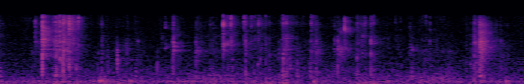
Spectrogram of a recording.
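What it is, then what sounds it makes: Bar of soap being cut and chipped. A solid teal bar of soap held in the hands is cut and chipped into small chunks with a dark pointed knife, white-tipped nails visible. Crisp, bright cracking and scraping snaps come in an irregular series, the sharpest bursts near the start and end. Between them sits a quiet, steady low hum.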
